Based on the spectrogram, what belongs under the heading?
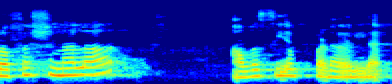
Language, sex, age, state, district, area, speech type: Tamil, female, 18-30, Tamil Nadu, Krishnagiri, rural, spontaneous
